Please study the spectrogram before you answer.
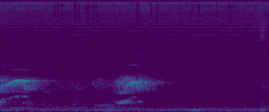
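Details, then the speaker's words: Pug with laryngeal collapse (brachycephalic obstructive airway syndrome): harsh, high-pitched whistling noise on each breath, which is stridor. "you get a Strider when the larynx collapses and we do grade the laryngeal collapse in different ways depending on severity oh and it's this noise it's a high-pitched noise"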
